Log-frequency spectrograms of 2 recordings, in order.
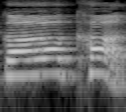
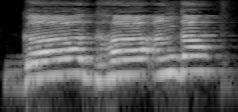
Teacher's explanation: क ख तो अघोष हो गए, ग घ अंगा ये सघोष हो गए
